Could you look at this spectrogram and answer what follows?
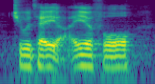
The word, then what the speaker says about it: Chiwetel Ejiofor: But I believe he used to be exactly what Chiwetel Ejiofor is in the film, an operative. – Well done on pronouncing his name. – Yeah, it's it took some practice.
